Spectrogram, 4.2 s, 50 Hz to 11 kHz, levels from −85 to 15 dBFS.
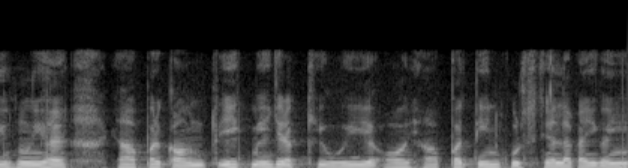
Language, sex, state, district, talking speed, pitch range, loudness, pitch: Hindi, male, Haryana, Rohtak, 245 wpm, 145-155 Hz, -15 LUFS, 155 Hz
